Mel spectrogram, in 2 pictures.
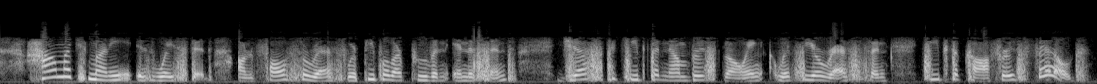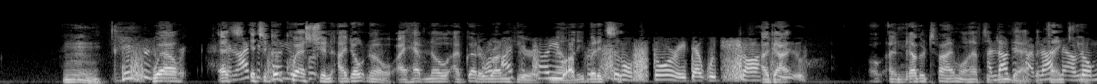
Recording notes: It's an hour of open phones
